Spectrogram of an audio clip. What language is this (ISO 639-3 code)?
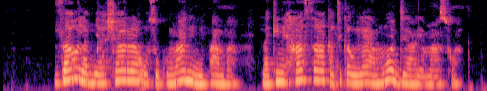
swa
